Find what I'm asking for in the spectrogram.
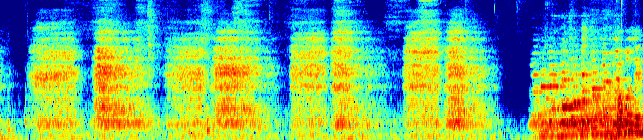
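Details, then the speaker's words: Kussmaul respiration in metabolic acidosis, lowering blood carbon dioxide to compensate: deep, loud, fast breathing, like tachypnea but with longer airy waves. "a la taquipnea, pero difiere porque tiene ondas más largas y tiene sentido porque están en estados acidóticos este tipo de pacientes, y lo que están buscando es compensar la acidez al disminuir la concentración de dióxido de carbono en sangre."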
